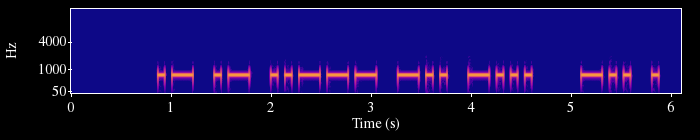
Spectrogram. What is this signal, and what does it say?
Morse code, heard as a keyed tone, about 17 wpm, 700 Hz. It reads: AA2DB DE
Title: USA Callsign DE Callsign - 5 Characters - 17wpm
